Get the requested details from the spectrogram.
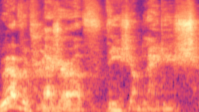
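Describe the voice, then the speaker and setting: A raspy, put-on character voice from a man, very deep and low in pitch, at a fairly slow pace with a slight echo. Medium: actual play. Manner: awkward, trying to be formal.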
